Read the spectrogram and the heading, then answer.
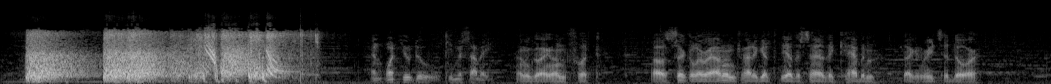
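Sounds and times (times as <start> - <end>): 
gunshots fired in a shootout: 0.2 - 3.2
whining ricochets: 1.5 - 3.2
speech: 3.9 - 10.0.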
